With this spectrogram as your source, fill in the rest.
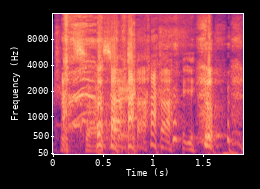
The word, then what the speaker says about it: Sasuke: you're lucky Kobe butchered Sasuke.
